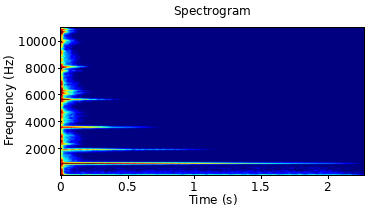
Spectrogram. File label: Wineglas long, Convolution Household IR; NI Kontakt 5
